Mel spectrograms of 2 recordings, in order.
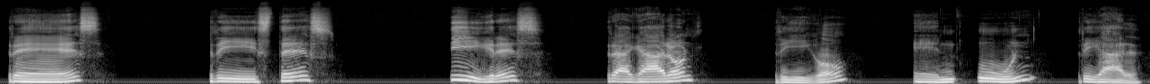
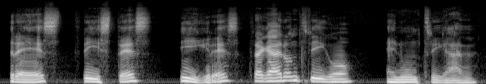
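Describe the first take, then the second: First: The sentence is spoken at a slow pace. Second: The sentence is spoken at a medium pace. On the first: "Again, but slower" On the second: "natural speed, so not too fast, not too slow"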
